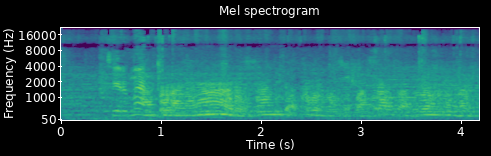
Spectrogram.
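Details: Fat cattle lowing: one long, drawn-out moo with rich, stacked harmonics swells and fades, then lower, softer mooing continues, with faint background music.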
